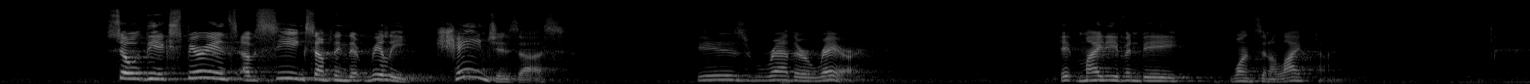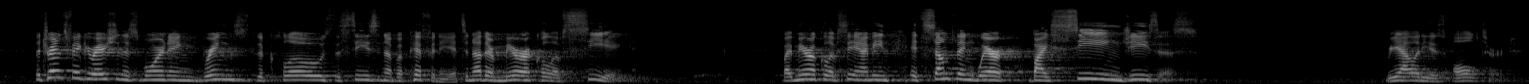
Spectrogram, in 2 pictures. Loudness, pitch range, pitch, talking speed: -36 LUFS, 165-220 Hz, 195 Hz, 105 wpm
